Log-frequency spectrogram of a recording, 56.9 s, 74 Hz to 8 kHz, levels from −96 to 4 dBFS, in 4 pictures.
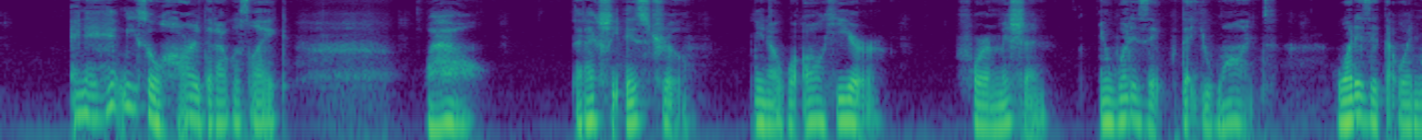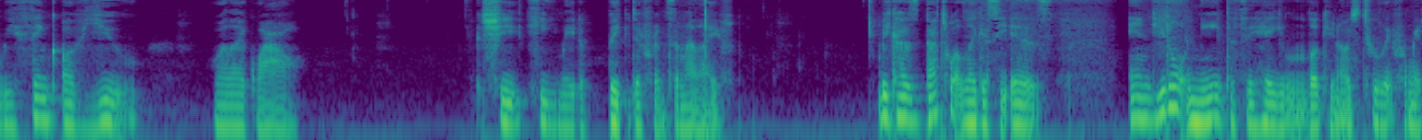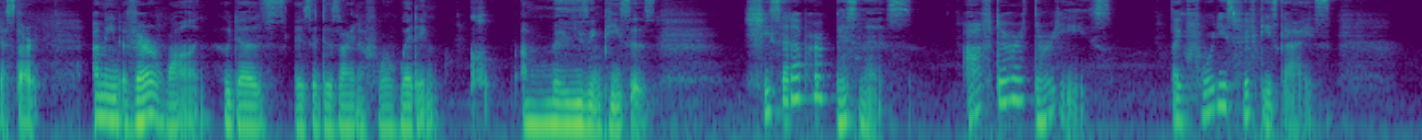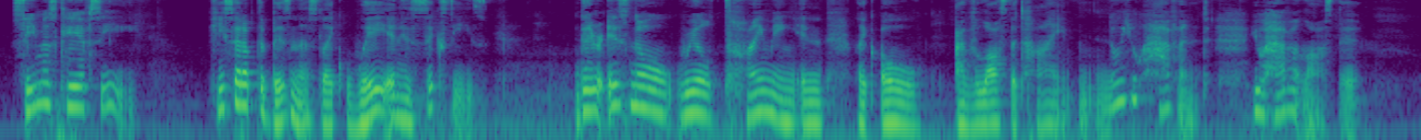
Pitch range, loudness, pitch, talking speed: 100-145 Hz, -30 LUFS, 125 Hz, 140 wpm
